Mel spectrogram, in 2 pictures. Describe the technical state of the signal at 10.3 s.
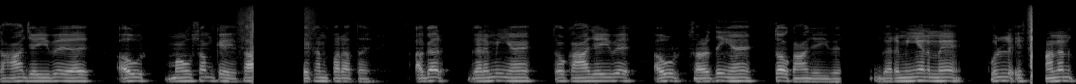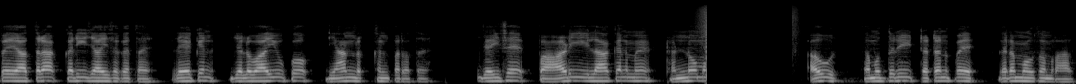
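At 10.3 s you're right in a wireless microphone squelch dropout, running from about 10.25 to 10.47 s, just after "जैबे गर्मियान में कुल" and before "पे यात्रा करी जाये". The FM radio link from the mic fades far enough that the receiver's squelch kicks in and mutes its output. There's a short swell of hiss, then a gap of near silence lasting about 140 ms, and then the speech comes back.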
